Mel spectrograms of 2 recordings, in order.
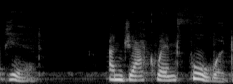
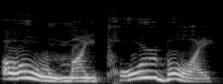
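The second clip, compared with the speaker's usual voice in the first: pitying cry; much slower than usual. A narrator's reading. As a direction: pity the boy, drawn out. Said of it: "cried the woman".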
